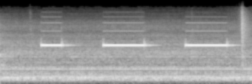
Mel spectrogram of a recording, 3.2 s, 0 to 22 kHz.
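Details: Horizontal output transistor removed from a K7500 25-inch arcade monitor chassis, tested out of circuit with a continuity meter: three solid high beeps, about half a second each, on every probe; transistor dead shorted.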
